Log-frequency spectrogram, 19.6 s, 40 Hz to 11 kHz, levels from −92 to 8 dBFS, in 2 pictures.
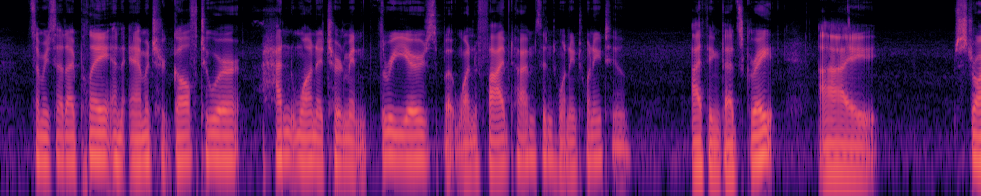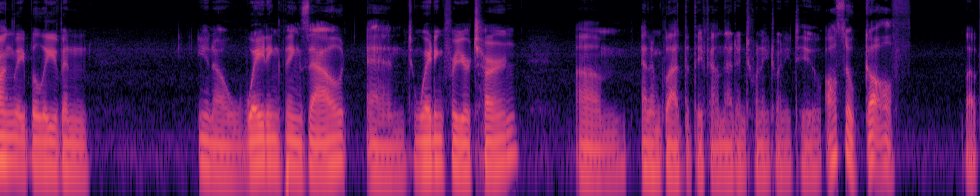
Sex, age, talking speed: male, 20-39, 160 wpm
